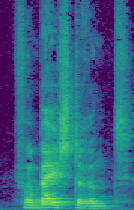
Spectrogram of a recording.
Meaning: present participle of verbijsteren
- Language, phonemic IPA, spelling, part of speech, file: Dutch, /vərˈbɛi̯stərənt/, verbijsterend, verb, Nl-verbijsterend.ogg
